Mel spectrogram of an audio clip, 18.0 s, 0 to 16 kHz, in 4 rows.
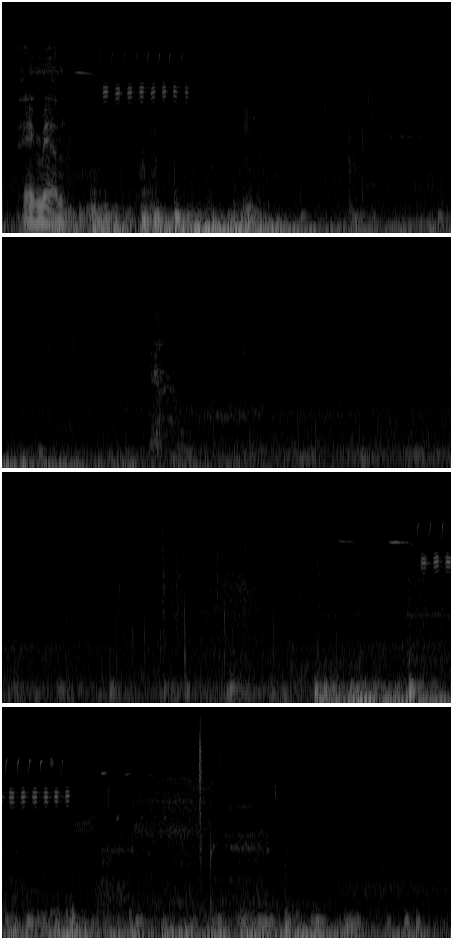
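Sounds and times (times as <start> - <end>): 
birds chirping outdoors: 0.0 - 2.5, 12.1 - 17.9
speech: 0.2 - 1.9.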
